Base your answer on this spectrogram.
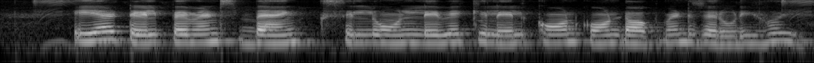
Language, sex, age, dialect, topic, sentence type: Magahi, female, 31-35, Western, banking, question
